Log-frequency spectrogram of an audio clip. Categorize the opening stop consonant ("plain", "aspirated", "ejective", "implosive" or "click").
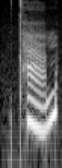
aspirated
